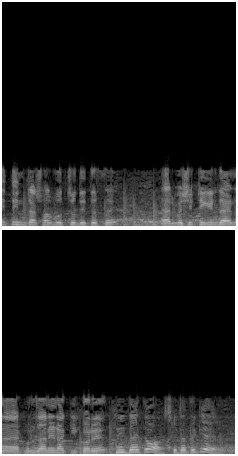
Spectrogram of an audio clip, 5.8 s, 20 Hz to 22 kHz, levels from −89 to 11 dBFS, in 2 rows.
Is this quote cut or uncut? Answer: cut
